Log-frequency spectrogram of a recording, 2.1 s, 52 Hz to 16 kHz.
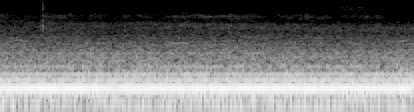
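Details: Car bought at UK auction, at about 60 mph: steady, even low drone without pitch change, possibly a worn wheel bearing growling under load.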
